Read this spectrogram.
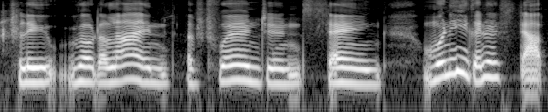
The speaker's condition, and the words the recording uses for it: Cerebral palsy. Because I have CP and because of the way I move and talk throughout my life, people have thought that I have not been very bright.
